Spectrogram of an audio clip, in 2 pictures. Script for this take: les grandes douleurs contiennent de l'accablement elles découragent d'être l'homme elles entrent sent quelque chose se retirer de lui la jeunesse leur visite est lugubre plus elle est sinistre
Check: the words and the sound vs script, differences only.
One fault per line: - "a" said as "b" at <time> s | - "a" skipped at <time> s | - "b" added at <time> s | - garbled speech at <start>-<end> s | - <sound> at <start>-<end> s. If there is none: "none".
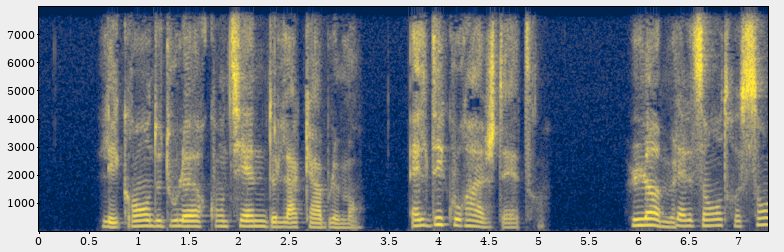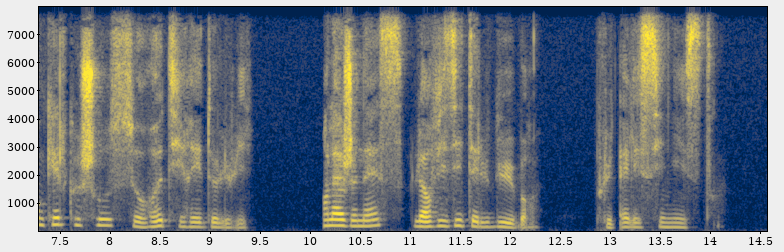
none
